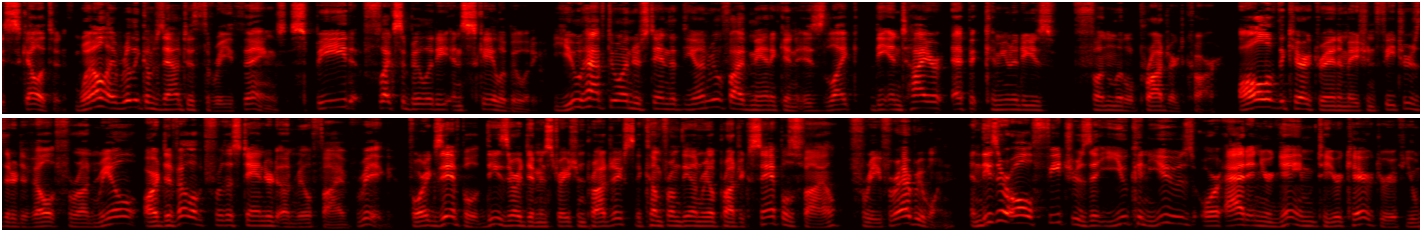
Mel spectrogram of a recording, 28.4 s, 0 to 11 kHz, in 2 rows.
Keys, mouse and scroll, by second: 0.6 w, 19.2 w, 20.5 click, 22.8-27.0 drag, 27.3 d, 27.5 w.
